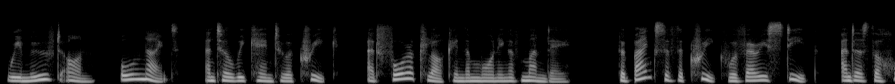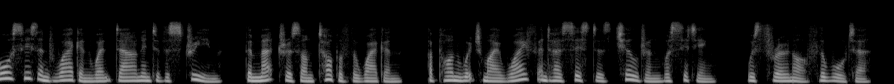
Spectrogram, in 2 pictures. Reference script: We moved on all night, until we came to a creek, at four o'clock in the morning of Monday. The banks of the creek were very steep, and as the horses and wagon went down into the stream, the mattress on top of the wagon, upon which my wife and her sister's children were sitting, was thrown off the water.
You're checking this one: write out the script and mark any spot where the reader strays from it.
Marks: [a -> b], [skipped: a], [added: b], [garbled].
We moved on all night, until we came to a creek, at four o'clock in the morning of Monday. The banks of the creek were very steep, and as the horses and wagon went down into the stream, the mattress on top of the wagon, upon which my wife and her sister's children were sitting, was thrown off the water.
